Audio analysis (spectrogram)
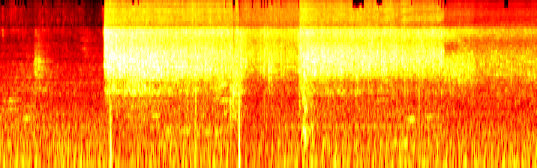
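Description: A boiled, squeezed-dry vegetable is dropped into hot oil with dried red chillies, setting off a sudden loud hiss that settles into steady, close sizzling frying, swelling again midway, after a quieter start.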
